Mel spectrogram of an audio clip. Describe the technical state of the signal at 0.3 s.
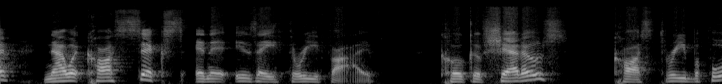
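At 0.3 s the speech signal is intact, with no dropout, clipping, distortion or other audible fault at that point.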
